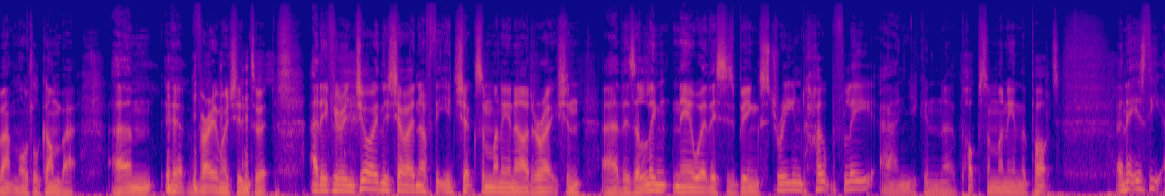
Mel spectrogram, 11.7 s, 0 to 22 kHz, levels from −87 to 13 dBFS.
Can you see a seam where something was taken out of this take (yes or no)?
no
